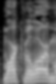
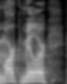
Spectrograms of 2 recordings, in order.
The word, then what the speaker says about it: Millar: Mark Millar, Mark Miller, however you want to say it. Mark Millar on Twitter back in 2010 actually tweeted that both pronunciations of his last name are correct and both spellings are technically correct. Historically, it's a trade name and was pronounced differently by region is what he said.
